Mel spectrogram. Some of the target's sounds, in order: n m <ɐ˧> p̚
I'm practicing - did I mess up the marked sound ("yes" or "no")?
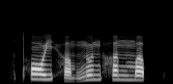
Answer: yes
